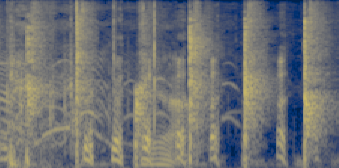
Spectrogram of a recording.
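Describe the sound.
Scattered clapping from a small live audience gathered around the host of a show, sharp irregular claps mixed with voices talking and calling out over them, moderately loud for a couple of seconds.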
